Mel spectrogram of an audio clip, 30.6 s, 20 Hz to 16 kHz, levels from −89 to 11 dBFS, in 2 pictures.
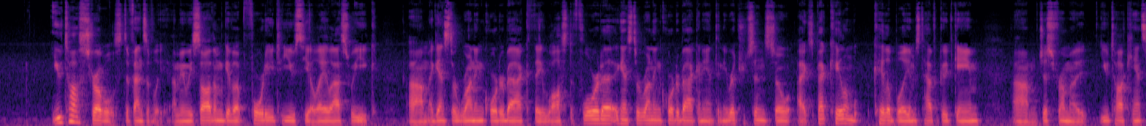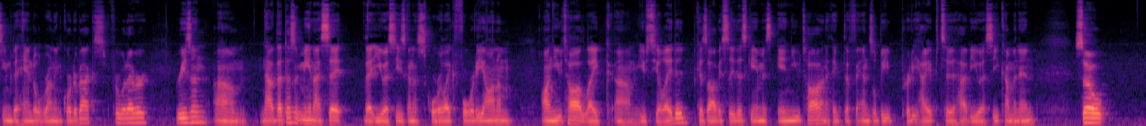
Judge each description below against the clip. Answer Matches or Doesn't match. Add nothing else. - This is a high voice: Doesn't match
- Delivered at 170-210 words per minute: Matches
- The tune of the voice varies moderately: Doesn't match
